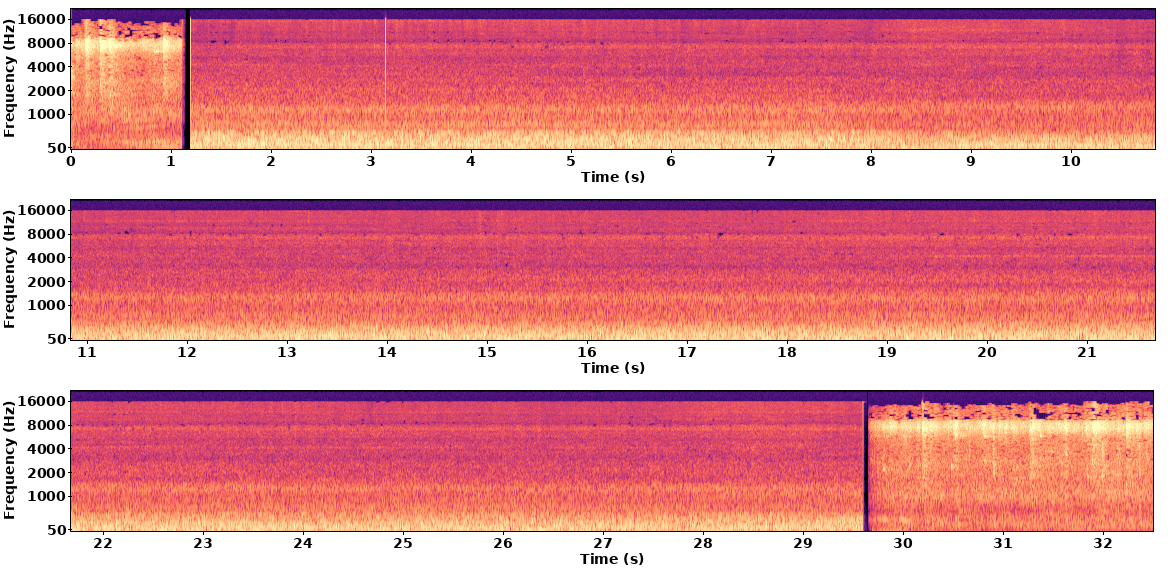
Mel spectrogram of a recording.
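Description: Steady drone of an airliner cabin: engine and airflow noise with a constant low hum. It starts abruptly about a second in and cuts off abruptly just before the end.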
